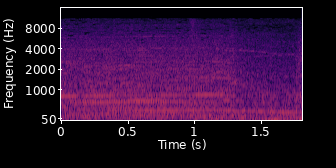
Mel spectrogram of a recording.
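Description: Race car engine in a racing sim endurance race at Barcelona, a steady high-revving drone with whining harmonics that shift slightly as one car overtakes another, loud and continuous.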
